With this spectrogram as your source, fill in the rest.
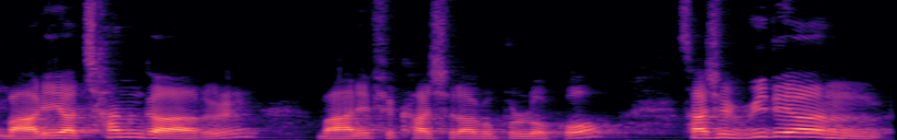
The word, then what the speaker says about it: Magnificat: 오랜 기독교 역사 속에서 이 마리아의 노래는 마리아의 찬가 또는 마니피캇이라고 불려져 왔습니다. 영어식으로 읽으면 Magnificat이라고 읽기도 하는데요. 원어에는 마니피캇이 훨씬 가까운 것 같아요.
